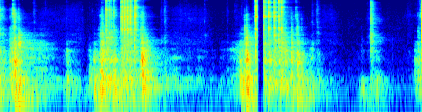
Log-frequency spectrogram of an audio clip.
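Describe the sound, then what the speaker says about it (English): A power tool drives heavy-duty TV mount bolts tight in short bursts of whirring and clicking, close and loud, with brief pauses between pulls. "Now I can drive these bolts the last bit of the way."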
